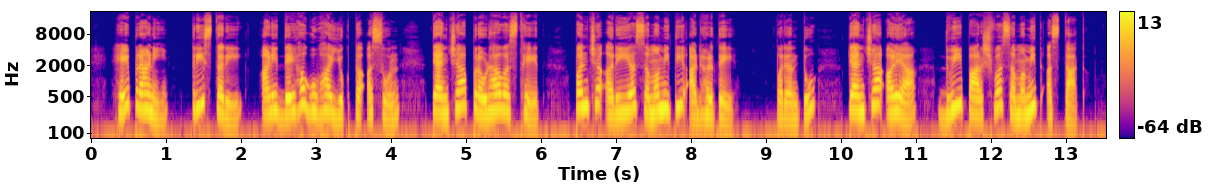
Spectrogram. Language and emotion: Marathi, neutral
